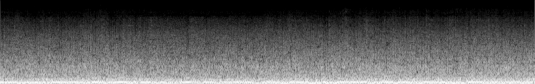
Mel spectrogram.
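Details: 2001 Ford van with AA ladder roof rack, relocated but still howling, cruising at speed: steady low droning howl around 100 Hz over road rumble, suspected rack whistling in the wind, not confirmed; wind howl.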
